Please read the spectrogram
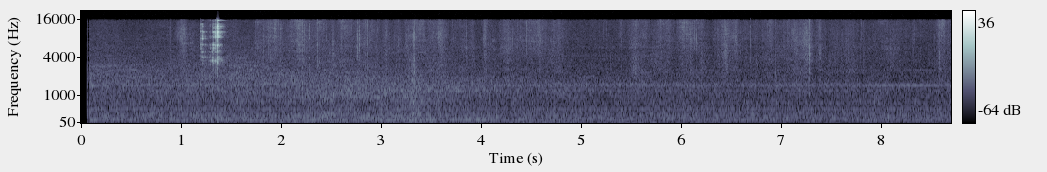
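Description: Faint handling sounds of a leather belt being picked up and turned over in gloved hands, with light scattered ticks and one sharp click about a second in, over a steady low hum.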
